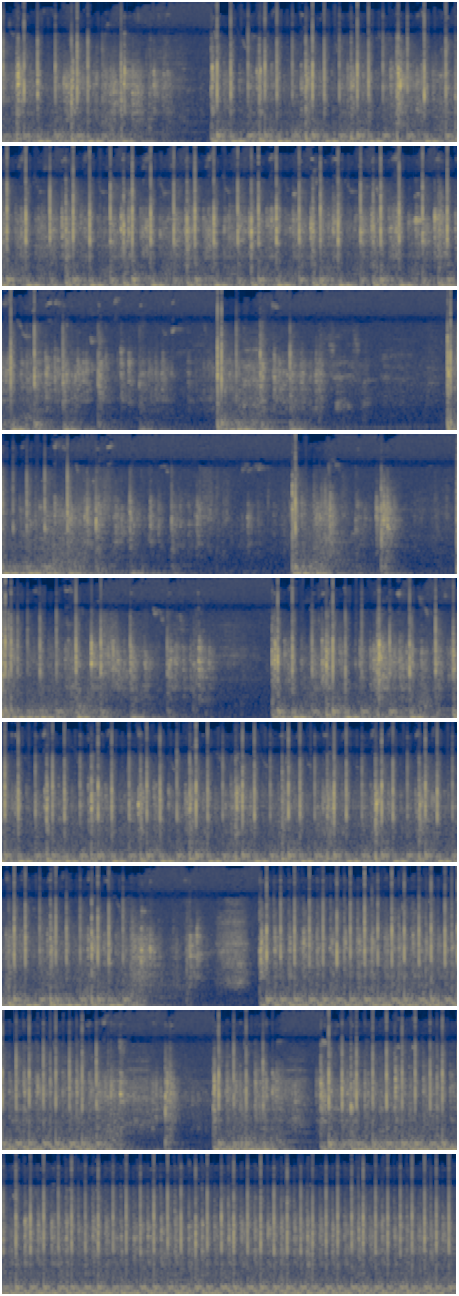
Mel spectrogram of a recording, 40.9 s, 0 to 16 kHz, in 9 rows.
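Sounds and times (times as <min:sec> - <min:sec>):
speed bag rattling: 0:00.0 - 0:12.6, 0:13.6 - 0:40.9.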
